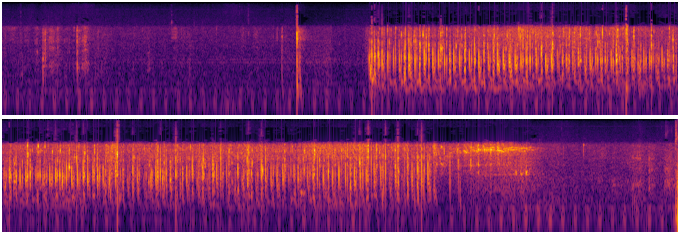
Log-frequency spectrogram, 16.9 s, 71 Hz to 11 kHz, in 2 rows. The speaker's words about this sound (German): Das hört sich nach einem 70 liter blubby an. Das war die Friedenspfeife.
